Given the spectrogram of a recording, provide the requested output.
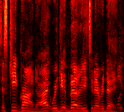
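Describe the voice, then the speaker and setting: A man speaks with fairly even intonation. Faint music plays in the background. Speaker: head coach. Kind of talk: coaching shouts and team address. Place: stadium. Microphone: lapel.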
